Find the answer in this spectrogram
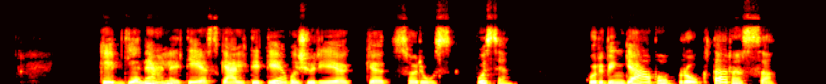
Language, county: Lithuanian, Šiauliai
